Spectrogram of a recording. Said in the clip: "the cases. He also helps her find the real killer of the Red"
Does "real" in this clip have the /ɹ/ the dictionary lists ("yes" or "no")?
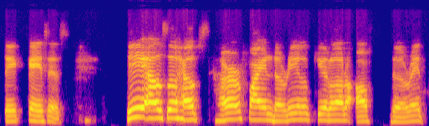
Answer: yes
